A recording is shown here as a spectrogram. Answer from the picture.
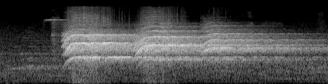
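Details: Training session with belugas Gray, Nana and Mirai, Port of Nagoya Public Aquarium, 10 February 2024. A short high whistle is followed by a loud, sustained, richly harmonic call, steady in pitch, renewed twice before fading.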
